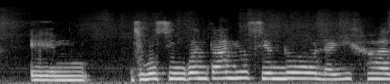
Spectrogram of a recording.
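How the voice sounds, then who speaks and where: A woman with a high pitch talks at a very slow pace, using ordinary pitch variation. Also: very even loudness. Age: 60s. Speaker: daughter of a disappeared person, human rights testimony. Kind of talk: testimony.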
